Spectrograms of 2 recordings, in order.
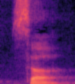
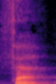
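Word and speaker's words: ث: produce that sound, but they produce sa instead. No, it's actually tha, tha. Look at the tip of the tongue and the edge of the upper incisors. Tha, tha. Tongue out. That's how you say it.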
